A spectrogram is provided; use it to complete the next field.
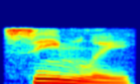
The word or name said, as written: seemly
